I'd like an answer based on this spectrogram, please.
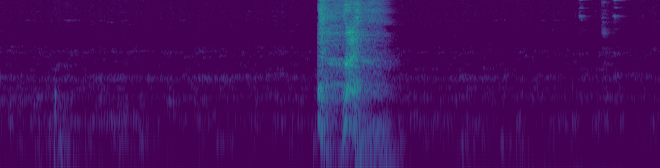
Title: girl smoking and coughing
